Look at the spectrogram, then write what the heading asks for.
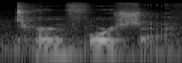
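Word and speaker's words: Tournefortia: we are doing dangling in the turn forche is how you say that so there's that next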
